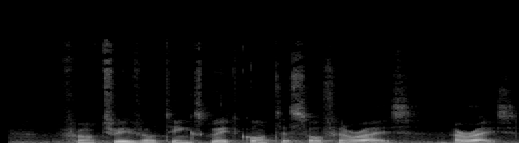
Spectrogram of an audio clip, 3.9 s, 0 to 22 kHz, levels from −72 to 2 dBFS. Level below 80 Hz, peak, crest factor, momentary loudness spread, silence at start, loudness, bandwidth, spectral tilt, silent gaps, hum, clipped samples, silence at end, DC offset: -58 dBFS; -14 dBFS; 18 dB; 16 LU; 0.05 s; -31 LUFS; 16 kHz; -6.5 dB/octave; none; none; under 0.1%; 0 s; under 0.1%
